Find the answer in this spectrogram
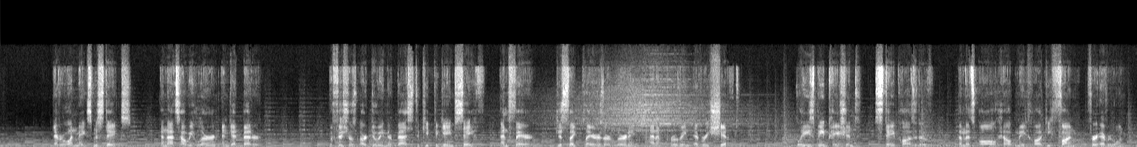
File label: rink announcement officiating message for abuse; PA Rink Announcements; Rink Safe; safe sport; public address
